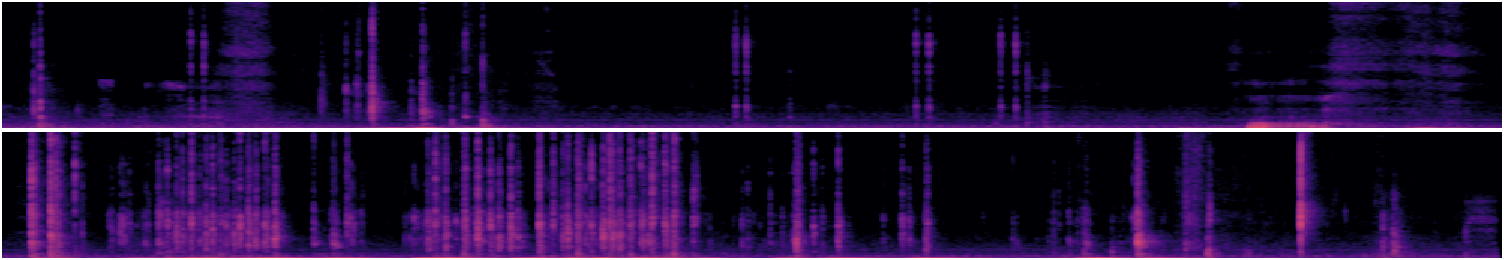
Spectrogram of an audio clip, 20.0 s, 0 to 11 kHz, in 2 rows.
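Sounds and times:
typing on computer keyboard: 0:02.2 - 0:03.3, 0:10.2 - 0:17.8.

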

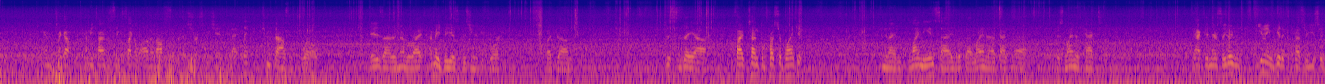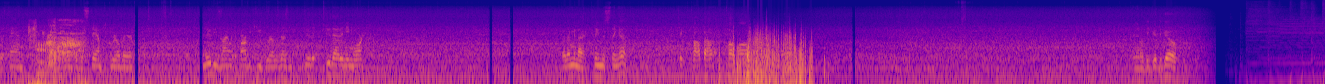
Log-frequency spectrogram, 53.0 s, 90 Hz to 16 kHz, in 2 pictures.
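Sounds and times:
condenser fan rushing: 0:00.0 - 0:50.8.

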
